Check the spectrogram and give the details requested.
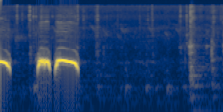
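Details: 'Thúc gù' calls of a spotted dove for luring wild birds: the end of one coo, then a short-long pair of low hollow notes, followed by quiet clicks and light knocking.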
